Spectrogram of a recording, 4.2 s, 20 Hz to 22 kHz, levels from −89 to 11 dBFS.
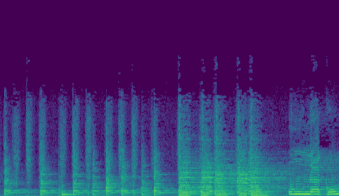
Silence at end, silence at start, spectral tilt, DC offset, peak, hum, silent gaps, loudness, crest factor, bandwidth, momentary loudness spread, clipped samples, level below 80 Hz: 0 s; 0.05 s; -5.5 dB/octave; under 0.1%; -2 dBFS; none; none; -19 LUFS; 16 dB; 12 kHz; 9 LU; under 0.1%; -42 dBFS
